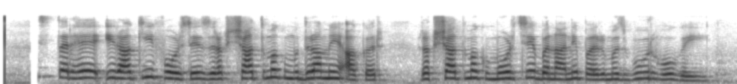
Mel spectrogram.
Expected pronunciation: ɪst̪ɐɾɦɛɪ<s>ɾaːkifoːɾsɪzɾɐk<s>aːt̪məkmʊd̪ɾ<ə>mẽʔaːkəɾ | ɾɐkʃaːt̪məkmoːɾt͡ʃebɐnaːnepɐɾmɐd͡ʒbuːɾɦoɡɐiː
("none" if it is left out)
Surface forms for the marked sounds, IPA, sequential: none, ʃ, a

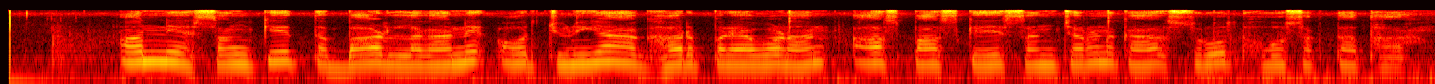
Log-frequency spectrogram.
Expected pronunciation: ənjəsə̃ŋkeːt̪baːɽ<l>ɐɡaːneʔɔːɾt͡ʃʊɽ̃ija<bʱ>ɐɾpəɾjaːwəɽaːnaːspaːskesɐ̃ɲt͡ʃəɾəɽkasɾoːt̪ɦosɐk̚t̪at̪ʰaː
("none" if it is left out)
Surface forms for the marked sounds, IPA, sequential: l, ɡʱ

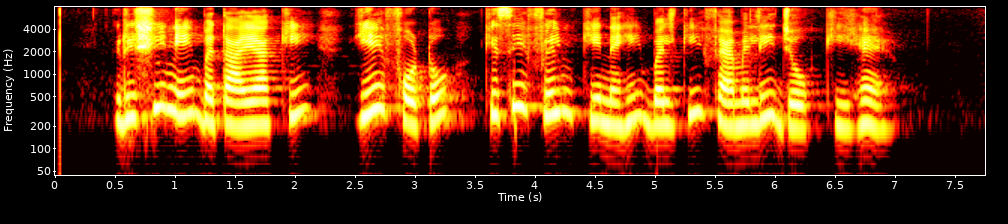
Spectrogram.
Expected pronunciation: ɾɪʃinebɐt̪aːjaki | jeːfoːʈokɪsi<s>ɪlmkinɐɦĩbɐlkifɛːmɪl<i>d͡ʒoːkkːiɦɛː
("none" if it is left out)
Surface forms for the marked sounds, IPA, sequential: f, i

